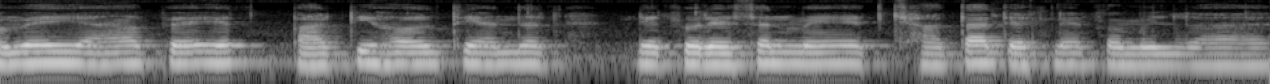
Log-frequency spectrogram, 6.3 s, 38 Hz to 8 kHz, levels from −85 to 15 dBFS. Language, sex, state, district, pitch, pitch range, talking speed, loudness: Hindi, male, Bihar, West Champaran, 145 Hz, 135-150 Hz, 160 wpm, -16 LUFS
